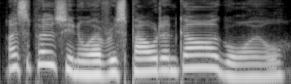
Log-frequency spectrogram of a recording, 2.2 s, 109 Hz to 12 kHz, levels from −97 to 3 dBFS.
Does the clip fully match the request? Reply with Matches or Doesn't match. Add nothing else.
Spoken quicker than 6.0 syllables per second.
Matches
